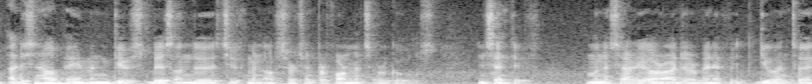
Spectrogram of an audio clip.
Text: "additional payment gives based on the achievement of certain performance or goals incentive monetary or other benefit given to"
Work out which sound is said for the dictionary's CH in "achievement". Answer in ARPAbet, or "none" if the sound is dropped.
CH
